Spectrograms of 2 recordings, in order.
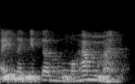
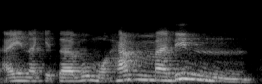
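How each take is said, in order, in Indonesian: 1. Kata terakhir berakhir tanpa akhiran vokal. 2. Kata terakhir berakhir dengan akhiran -in. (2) "jadi kita harus tampakkan barisnya"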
